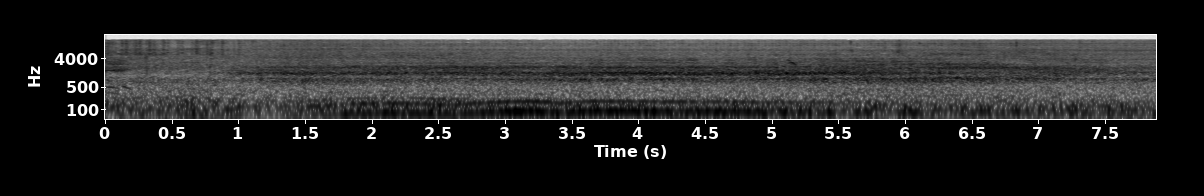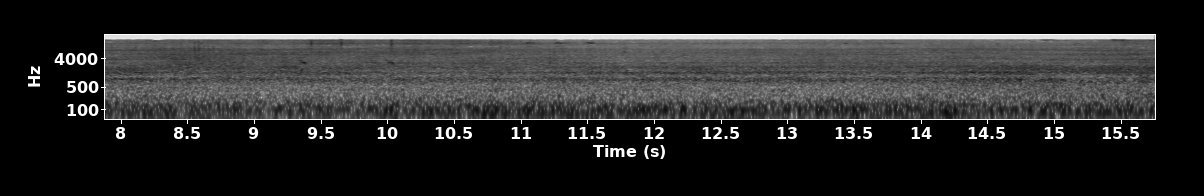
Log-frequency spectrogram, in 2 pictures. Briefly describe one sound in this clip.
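Road traffic passes by.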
